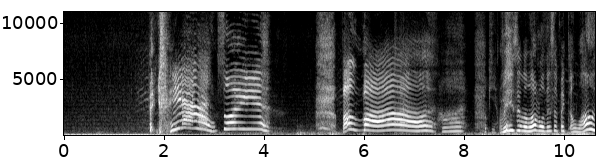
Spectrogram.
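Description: About five small, high-pitched voiced sneezes in a row, each a sharp burst followed by a squeaky call.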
